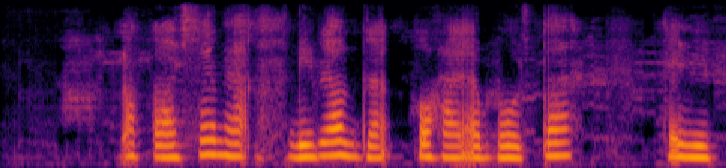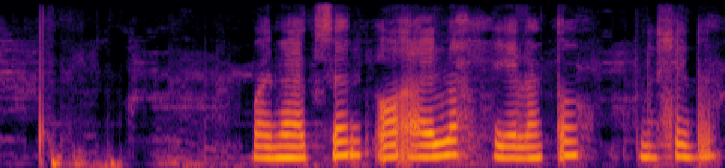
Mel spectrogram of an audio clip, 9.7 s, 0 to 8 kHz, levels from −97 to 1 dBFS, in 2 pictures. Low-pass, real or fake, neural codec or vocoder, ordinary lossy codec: 7.2 kHz; fake; codec, 16 kHz in and 24 kHz out, 0.6 kbps, FireRedTTS-2 codec; none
